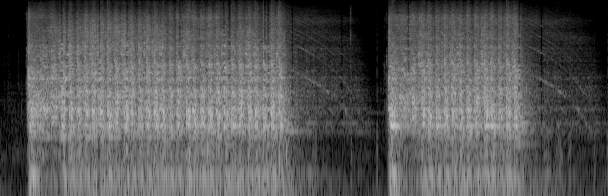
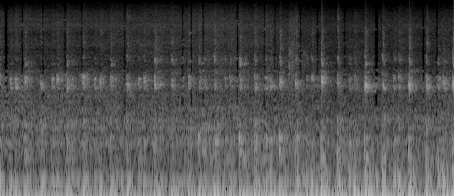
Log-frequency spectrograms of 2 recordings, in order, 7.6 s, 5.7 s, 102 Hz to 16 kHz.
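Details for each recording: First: 1957 Chevy V8 after sitting for years, first try with a little fuel poured into the cylinders: two bursts of steady cranking at about three and a half turns a second, never catching. It acts like there is no spark; suspects are coil wiring or the high-performance starter. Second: 1957 Chevy V8 after carburetor float apparently came unstuck: deep, throbbing, lopey cam idle, steady and strong, 35 psi oil pressure at low rpm, temperature low; normal idle.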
